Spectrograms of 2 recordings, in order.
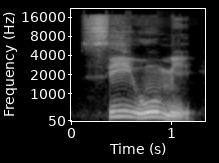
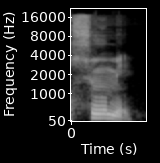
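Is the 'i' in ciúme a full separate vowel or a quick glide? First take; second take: full vowel; quick glide. First: The i is a full vowel in its own syllable. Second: The i is a quick glide joined to ú. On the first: The speaker calls it right. "Olha como o i, nesse caso, é pronunciado" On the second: The speaker calls it wrong. "A gente não fala ciúme"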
